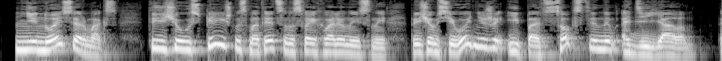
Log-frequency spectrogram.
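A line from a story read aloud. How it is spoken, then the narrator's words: Laughing. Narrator (Russian): рассмеялся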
